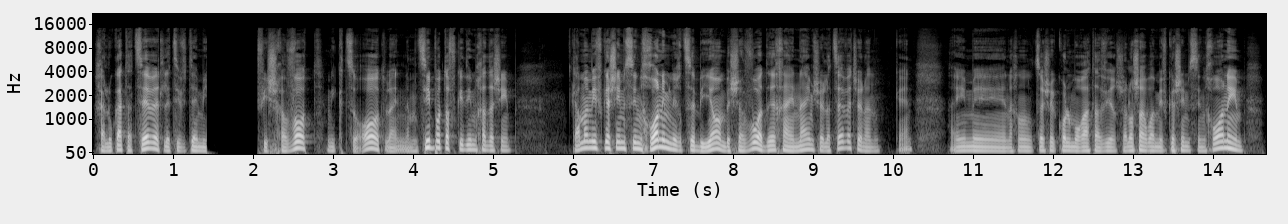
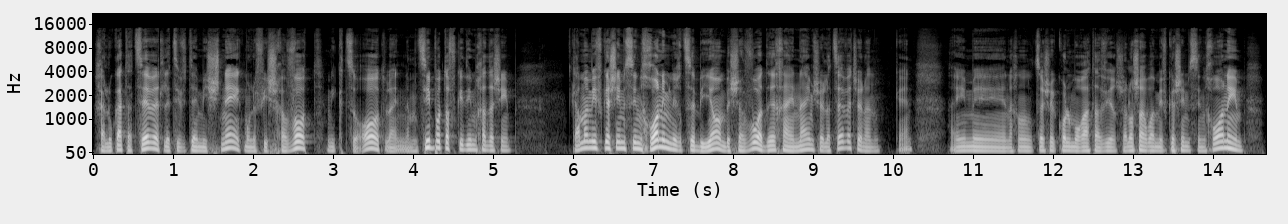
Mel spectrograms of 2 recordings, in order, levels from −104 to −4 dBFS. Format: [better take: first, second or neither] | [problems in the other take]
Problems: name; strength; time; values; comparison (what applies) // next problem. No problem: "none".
second | audio cutting out; at 1.5 s for 0.5 s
